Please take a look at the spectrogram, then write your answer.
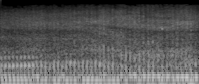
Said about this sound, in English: and motorbike driving past. Of course, they all they all drive up this quiet street as soon as I hit record.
